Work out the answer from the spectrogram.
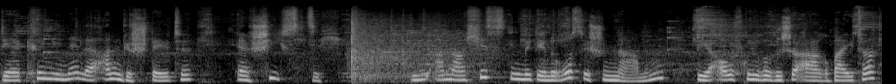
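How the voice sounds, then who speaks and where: A woman reading scripted narration for a radio documentary drama. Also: medium pitch. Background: music.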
